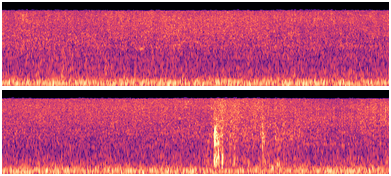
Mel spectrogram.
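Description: Beef sizzling in a frying pan as it is stir-fried: a steady hiss, with a few sharp clinks of a metal utensil against the pan about eight seconds in.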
